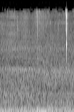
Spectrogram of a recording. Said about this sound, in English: And I'm, like I said earlier, I'm recording in my car while I'm driving. So, one, I apologize for the sound quality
